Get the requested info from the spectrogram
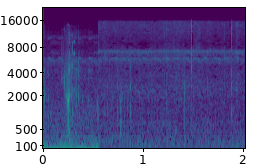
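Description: Rustling footsteps in dry fallen leaves along with handling noise and a couple of clicks. These cut off abruptly about half a second in, leaving quiet outdoor background with a thin steady high tone.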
